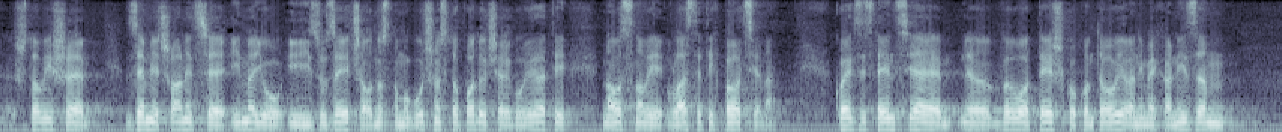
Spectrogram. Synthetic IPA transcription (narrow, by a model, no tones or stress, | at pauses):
ʃt̪o̞ʋiʃe̞ | ze̞mʎe̞t͡ʃlˠanit̪se̞ʔimajuʔiːzuze̞ːt͡ɕaod̪no̞sno̞mo̞ɡuːt͡ʃno̞st̪opo̞d̪ɾut͡ɕjaɾe̞ɡuliːɾat̪i | nao̞sno̞ʋiʋlˠast̪it̪ixpɾo̞t̪sʲje̞na̰ | kojaeɡzist̪e̞nt̪sijajeʋr̩lˠo̞t̪e̞ːʃko̞ko̞nt̪ɾo̞liɾanime̞xanizam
